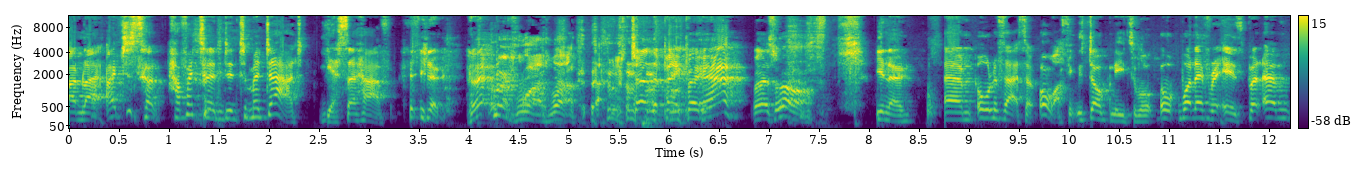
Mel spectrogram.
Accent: South West England, United Kingdom; Where I grew up, we filmed at a place called Badminton House, which is about 5 miles from where I grew up in the Cotswolds.

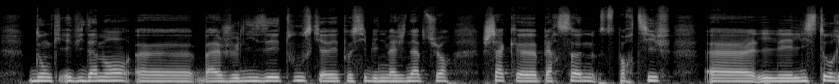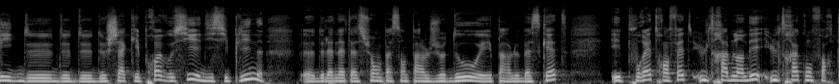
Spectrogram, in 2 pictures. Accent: Brittany, France

